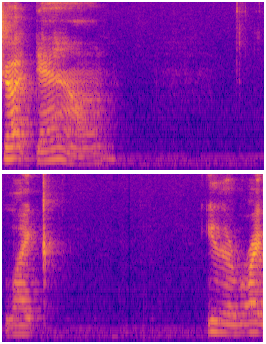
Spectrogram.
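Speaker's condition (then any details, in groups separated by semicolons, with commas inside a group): Disability causing slurred speech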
